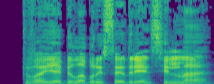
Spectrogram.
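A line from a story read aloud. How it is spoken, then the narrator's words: Laughing. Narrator (Russian): рассмеялась Дагни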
